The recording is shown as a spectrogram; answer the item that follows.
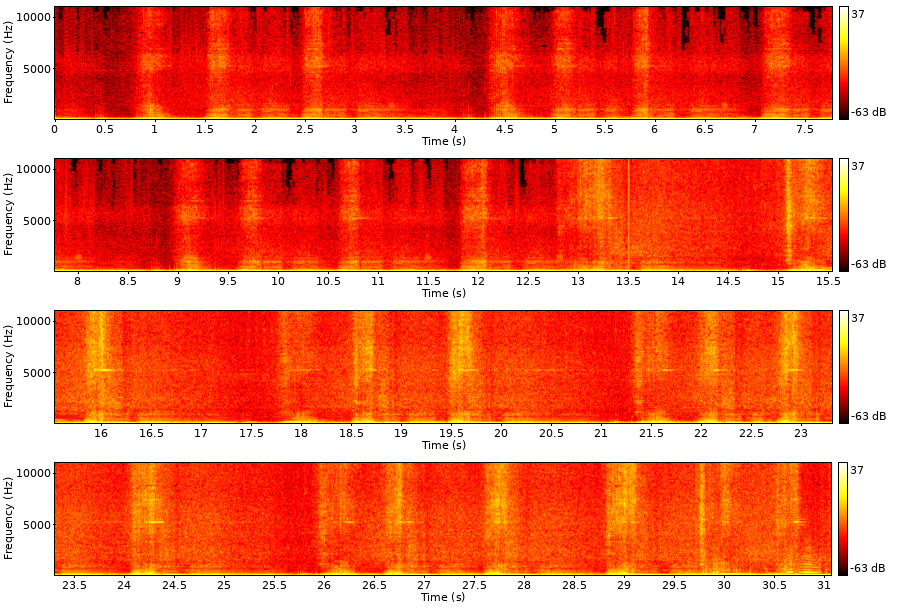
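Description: Honda Civic engine with an aftermarket full exhaust and air intake, revved over and over in short blips from idle. Each rev rises and falls in pitch, about one a second. In the second half it is heard from behind the car at the exhaust outlet, louder and sharper-edged.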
